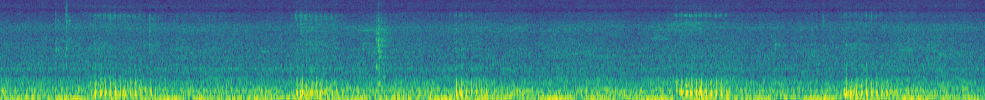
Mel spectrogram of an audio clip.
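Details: Grey Russian blue house cat purring indoors: a continuous low rumble swelling in rhythmic breath cycles about every one to one and a half seconds, plus a few soft clicks.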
